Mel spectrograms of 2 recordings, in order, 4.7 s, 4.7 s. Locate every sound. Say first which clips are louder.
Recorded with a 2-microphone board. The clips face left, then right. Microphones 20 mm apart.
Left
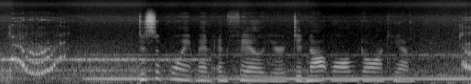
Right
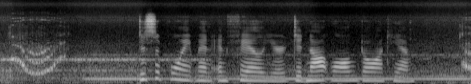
1.4 s a woman speaking: right 5 dB; 25° right (ahead or behind)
